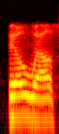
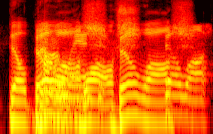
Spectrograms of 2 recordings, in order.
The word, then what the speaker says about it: Bill Walsh: So I have Bill Belichick and Tom Brady, Lombardi and Bart Starr, Chuck Noll and Terry Bradshaw, Bill Welsh and Joe Montana. Bill Walsh. My bad. Mispronunciation.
